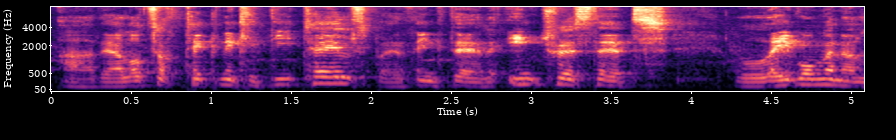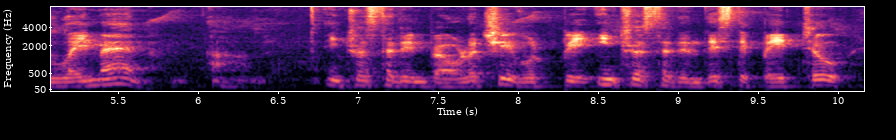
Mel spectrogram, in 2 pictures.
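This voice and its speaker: A science YouTuber with a German accent explains a scientific debate for a general audience, chatting and thinking aloud and often restarting his sentences. His voice sits at medium pitch, moves at normal speed, and sounds a bit bright against slight background noise.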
